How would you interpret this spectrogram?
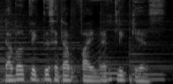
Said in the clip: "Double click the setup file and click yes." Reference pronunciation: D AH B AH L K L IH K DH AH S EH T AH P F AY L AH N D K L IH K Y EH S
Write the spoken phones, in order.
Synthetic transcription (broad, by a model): D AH B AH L K L IH K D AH S EH T AH P F AY N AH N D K L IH K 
